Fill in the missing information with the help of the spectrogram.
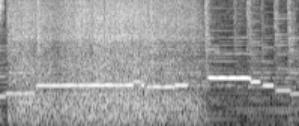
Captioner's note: flame whirring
